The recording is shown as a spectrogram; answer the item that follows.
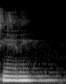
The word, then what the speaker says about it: Yanny: Can you do it now? Yanny. It's Yanny.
